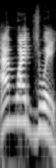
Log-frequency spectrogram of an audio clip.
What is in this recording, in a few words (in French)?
orders, French speech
